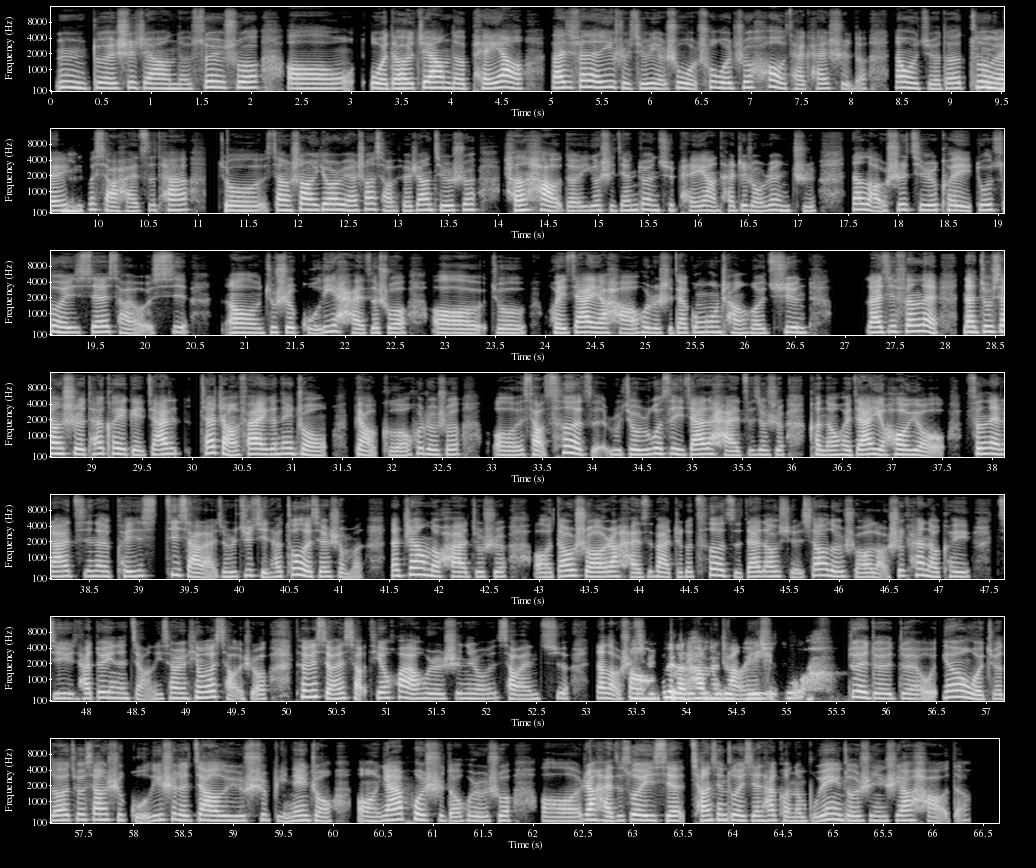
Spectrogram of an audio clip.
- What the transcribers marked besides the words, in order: laughing while speaking: "因为"; chuckle
- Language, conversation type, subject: Chinese, podcast, 你家是怎么做垃圾分类的？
